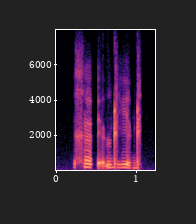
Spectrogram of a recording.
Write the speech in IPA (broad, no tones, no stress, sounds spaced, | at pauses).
x ɛ̃ ʔ ḛ ɳ ɖʱ i ɖ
